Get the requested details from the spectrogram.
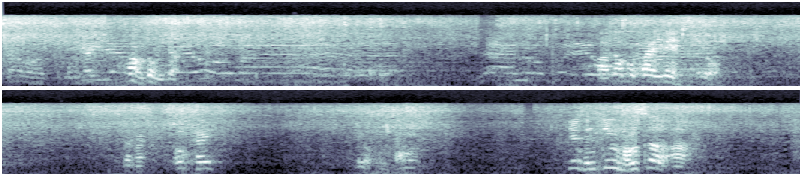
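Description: Tofu sizzles in hot oil in a pan.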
